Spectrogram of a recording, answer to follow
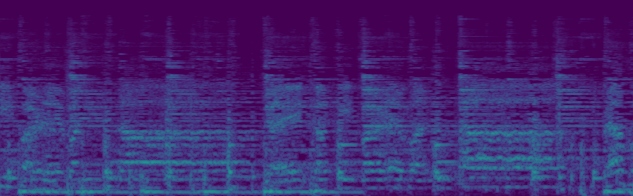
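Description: Devotional aarti hymn: voices singing in Hindi over instrumental accompaniment with a sustained low drone.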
